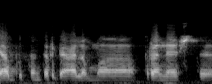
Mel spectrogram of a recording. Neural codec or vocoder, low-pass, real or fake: none; 7.2 kHz; real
